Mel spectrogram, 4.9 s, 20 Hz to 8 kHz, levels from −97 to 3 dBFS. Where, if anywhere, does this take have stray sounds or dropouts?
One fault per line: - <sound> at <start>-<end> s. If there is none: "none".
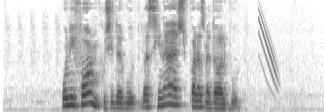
- chirp at 3.9-4.2 s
